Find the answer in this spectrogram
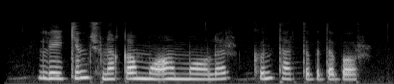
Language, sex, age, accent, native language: Uzbek, female, 18-24, Samarqand, Uzbek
